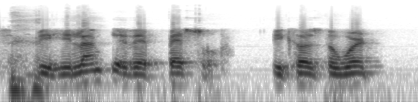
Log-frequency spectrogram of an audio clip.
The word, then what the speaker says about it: vigilante: So the G, which I should have known, would be silent there, as an H, more of an H. The G is pronounced like an H.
